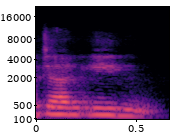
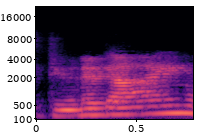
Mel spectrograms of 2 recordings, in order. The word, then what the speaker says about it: Dunedin: I did right question I feel like I always put the the the wrong emphasis on the wrong Sal anytime that I tell people they read where I'm from they think it's dunad which is a oh my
